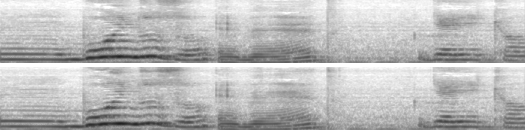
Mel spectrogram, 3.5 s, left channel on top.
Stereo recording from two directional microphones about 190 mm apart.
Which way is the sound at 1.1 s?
10° right (ahead or behind).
